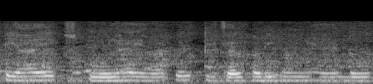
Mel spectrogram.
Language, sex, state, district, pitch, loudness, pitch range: Hindi, female, Maharashtra, Mumbai Suburban, 180 Hz, -15 LUFS, 175-185 Hz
